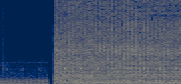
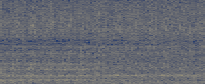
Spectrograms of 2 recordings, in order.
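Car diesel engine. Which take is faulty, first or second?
second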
